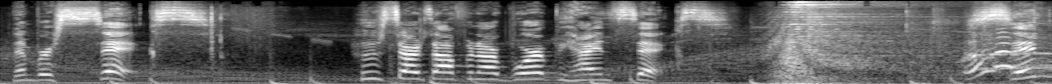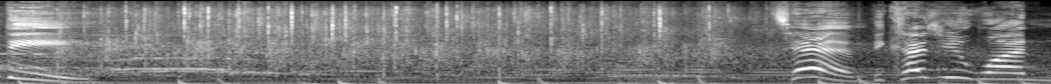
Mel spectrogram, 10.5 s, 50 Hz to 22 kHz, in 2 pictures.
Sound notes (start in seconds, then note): 3.7 whoosh; 6.1 applause and cheering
